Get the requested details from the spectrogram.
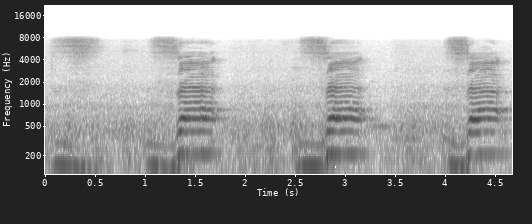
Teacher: زبان کی نوک ثنا سفلا کا کنارہ اور کچھ اتصال ثنا علیہ سے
